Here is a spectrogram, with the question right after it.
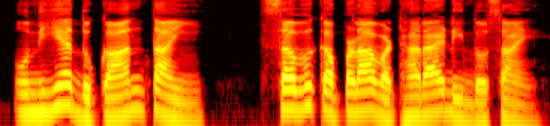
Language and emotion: Sindhi, neutral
